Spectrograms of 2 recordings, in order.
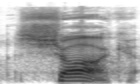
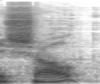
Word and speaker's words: Schalk: sure sure so my it's not wrong the way you're pronouncing it let's start with that um it's traditionally originally whatever a German name and if you ask a German person to pronounce it just based on the letters they will say schul um but I uh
